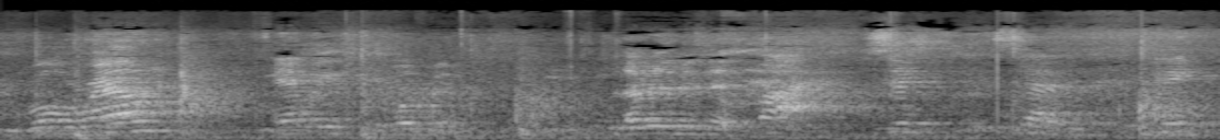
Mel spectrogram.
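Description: Speech: a voice talking throughout, the words not made out.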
